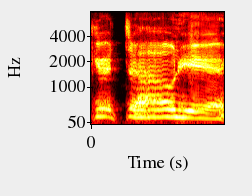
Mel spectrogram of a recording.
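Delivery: roaring dragon-like bellow. Voicing a character who calls everyone downstairs: dragon bellow. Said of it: "He bellows".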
